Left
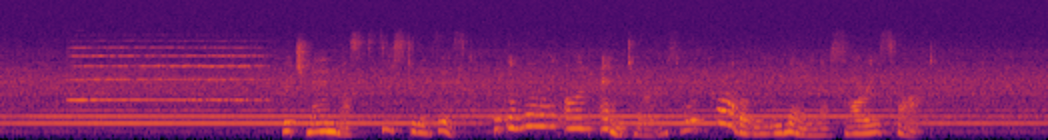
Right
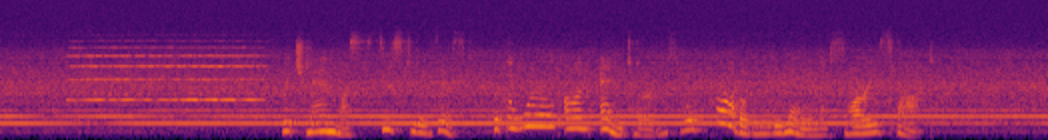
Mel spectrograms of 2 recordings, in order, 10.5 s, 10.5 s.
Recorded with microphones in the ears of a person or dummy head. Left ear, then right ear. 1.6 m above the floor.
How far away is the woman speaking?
About 2 m.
